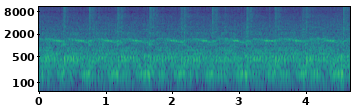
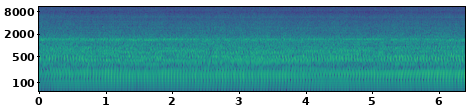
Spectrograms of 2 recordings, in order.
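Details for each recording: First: Briggs and Stratton 18.5 hp Intek lawn mower engine surging at idle, pitch wavering up and down about twice a second; fix is cleaning the clogged pilot jet in the carburetor. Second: Briggs and Stratton 18.5 hp Intek small petrol mower engine idling at an even, steady speed with no rise and fall, after the surging was fixed by cleaning the carburettor pilot jet.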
